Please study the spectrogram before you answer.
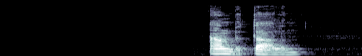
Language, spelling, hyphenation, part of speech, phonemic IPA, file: Dutch, aanbetalen, aan‧be‧ta‧len, verb, /ˈaːn.bəˌtaː.lə(n)/, Nl-aanbetalen.ogg
- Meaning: to make a down payment for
